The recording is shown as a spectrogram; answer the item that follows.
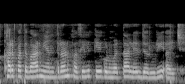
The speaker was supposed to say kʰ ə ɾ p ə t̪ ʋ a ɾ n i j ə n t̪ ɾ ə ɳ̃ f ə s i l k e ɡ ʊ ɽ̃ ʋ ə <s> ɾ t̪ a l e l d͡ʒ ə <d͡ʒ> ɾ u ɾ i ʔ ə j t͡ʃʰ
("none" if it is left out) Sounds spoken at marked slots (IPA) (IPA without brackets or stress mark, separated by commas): none, none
